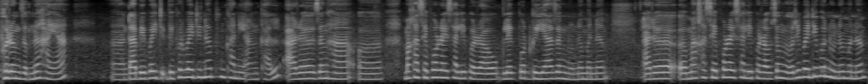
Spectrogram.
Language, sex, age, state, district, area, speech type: Bodo, female, 30-45, Assam, Kokrajhar, rural, spontaneous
